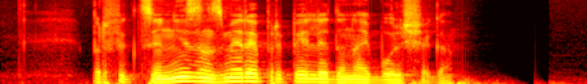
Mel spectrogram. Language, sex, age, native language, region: Slovenian, male, 18-29, Slovenian, Zasavska region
